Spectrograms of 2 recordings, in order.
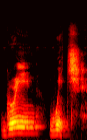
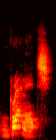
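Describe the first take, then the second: First: A W sound is pronounced in the middle. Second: No W sound is pronounced in the middle. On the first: The speaker calls it wrong. "He always called it Greenwich" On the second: The speaker calls it right. "the W isn't pronounced, is omitted"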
